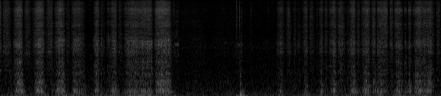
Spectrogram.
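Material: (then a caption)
Paper. A graphite pencil scratches sketch lines across a large, flat sheet of white paper on a board on an easel. Rapid, uneven, bright scratchy strokes come in bursts, with a quieter stretch in the middle broken by one soft knock before the scratching resumes.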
